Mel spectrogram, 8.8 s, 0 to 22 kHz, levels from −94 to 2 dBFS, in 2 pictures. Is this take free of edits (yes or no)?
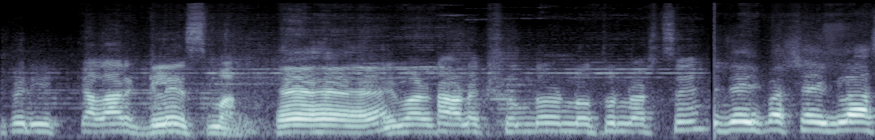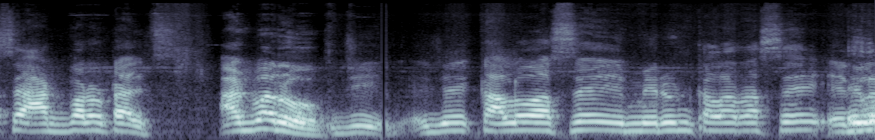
no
